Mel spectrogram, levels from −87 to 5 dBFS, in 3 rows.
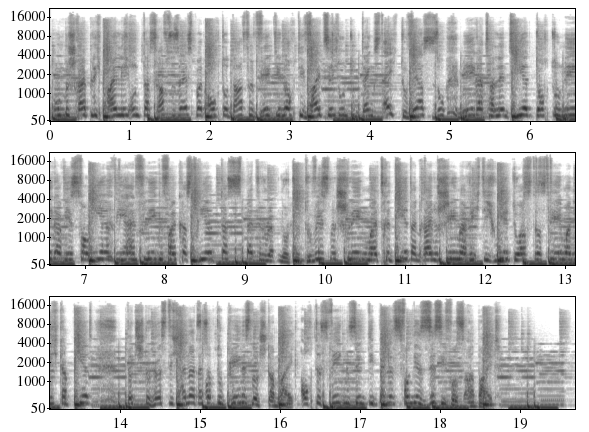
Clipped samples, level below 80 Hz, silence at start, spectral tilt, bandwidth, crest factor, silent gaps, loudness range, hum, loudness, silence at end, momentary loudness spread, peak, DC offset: under 0.1%; -26 dBFS; 0 s; -4.5 dB/octave; over 20 kHz; 14 dB; none; 1 LU; none; -19 LUFS; 0.1 s; 4 LU; -4 dBFS; under 0.1%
